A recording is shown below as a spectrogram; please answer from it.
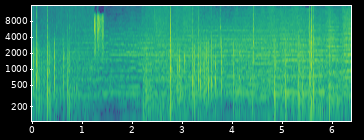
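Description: Aerial fireworks going off in a string of sharp bangs and crackles. The biggest bang comes right at the start and several more fall in the last second and a half. Music plays along from about two seconds in.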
